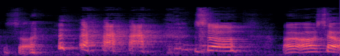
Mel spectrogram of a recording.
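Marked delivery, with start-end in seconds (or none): 0.4-1.9 high, breathy burst of laughter. Real, not acted. Husband laughing at his nurse story, high burst. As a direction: crack up at the story.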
